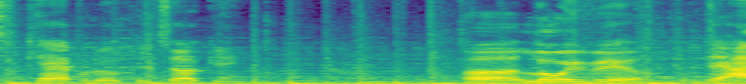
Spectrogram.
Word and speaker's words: Louisville: Kentucky uh Louisville yeah I'd say Louisville and that's only because I heard it pronounced like that so if I seen it I would say Louisville but fanatically speaking that is Louisville Louisville probably is you know people being lazy and not wanting to pronounce the Louis you know folk get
